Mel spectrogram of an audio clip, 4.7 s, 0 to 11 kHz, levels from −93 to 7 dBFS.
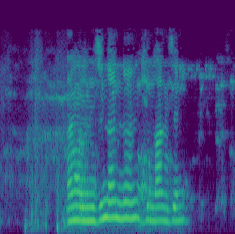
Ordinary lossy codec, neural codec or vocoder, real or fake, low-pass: MP3, 48 kbps; codec, 16 kHz, 8 kbps, FunCodec, trained on Chinese and English, 25 frames a second; fake; 7.2 kHz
